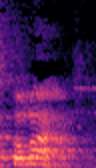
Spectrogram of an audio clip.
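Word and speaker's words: stomach: কোন করিবা এস জড়িবা কেমিতি suppose example class স্টমাক দেখো শেষে কোন আছে সিএচ আছে কিন্তু এটি সিএচ দা কে উচ্চারণ হচ্ছে স্টমাক স্টোমাক কে শেষে কে আসুছি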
